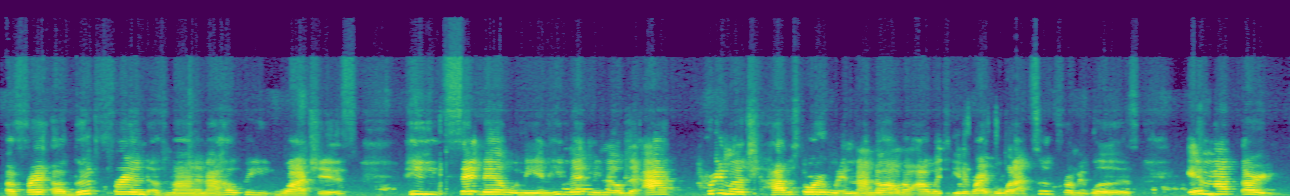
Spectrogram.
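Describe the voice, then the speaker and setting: A woman in her early thirties hosting a casual panel chat, animated and laughing often. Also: mid-range voice, a little hiss or hum, poor audio. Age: 30s. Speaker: host.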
